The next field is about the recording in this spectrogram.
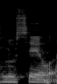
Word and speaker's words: Lusail: Ik vroeg aan in, in ons voorgesprekje van hoe spreek je dit nou uit? Nou, jij, jij zegt op zijn Engels. – Ja, ik spreek geen Arabisch hoor, maar ik hoor iedereen het als Lucille uitspreken.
